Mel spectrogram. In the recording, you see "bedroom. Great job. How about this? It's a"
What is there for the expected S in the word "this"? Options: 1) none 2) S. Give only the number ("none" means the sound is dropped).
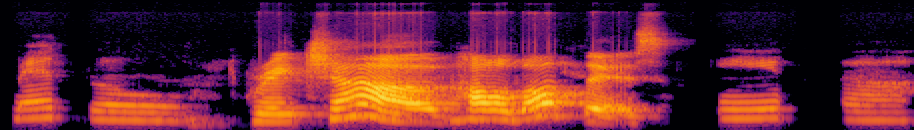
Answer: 2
